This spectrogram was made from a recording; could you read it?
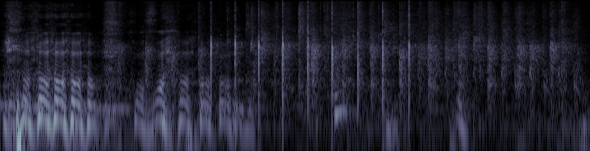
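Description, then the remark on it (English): A man speaks briefly at the end of a speech, then an audience breaks into applause, a loose scattering of handclaps at an irregular pace, moderately loud, continuing to the end. “I'm tempted to applaud.”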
